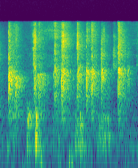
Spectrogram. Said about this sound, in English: Clapping wildly, yay!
